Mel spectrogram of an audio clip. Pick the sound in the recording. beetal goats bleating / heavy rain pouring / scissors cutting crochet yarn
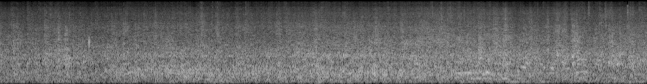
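heavy rain pouring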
